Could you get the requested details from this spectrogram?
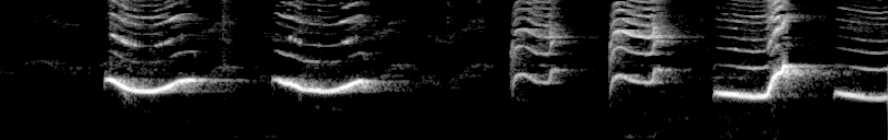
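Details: White-cheeked laughingthrush singing during training to challenge a rival to fight: two long wavering whistles, then shorter hooked whistled notes ending in a sharp upward sweep, indoors.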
